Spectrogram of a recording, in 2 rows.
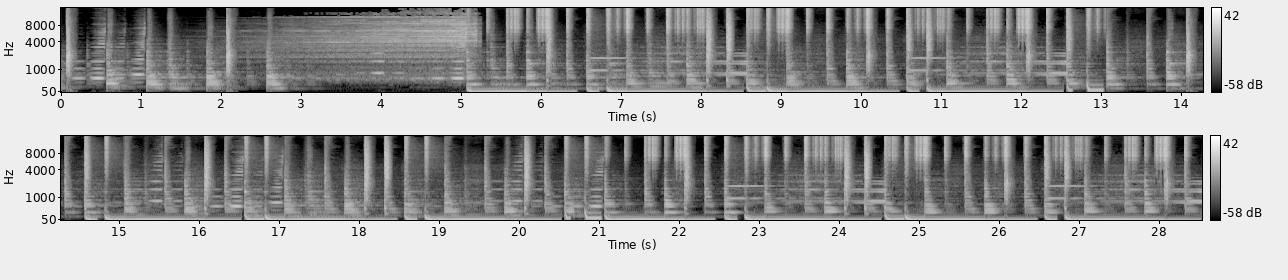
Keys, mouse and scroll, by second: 2.0 click, 4.6-6.2 drag, 9.1 ctrl+t, 11.4-18.6 drag, 22.4 click, 23.2 click, 24.0 alt+scroll up 1, 24.8 space, 24.8-25.4 click, 27.4 ctrl+t.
